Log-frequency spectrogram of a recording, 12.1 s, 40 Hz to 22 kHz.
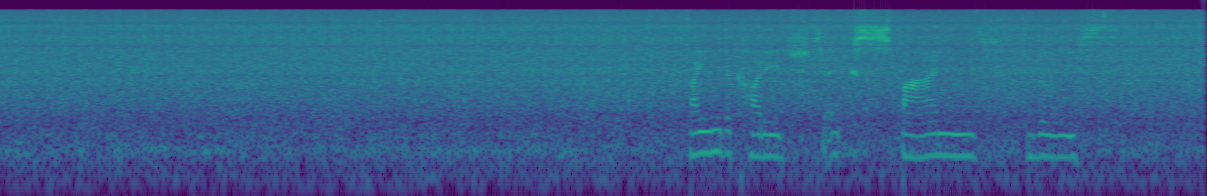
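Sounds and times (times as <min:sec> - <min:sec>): stream rushing over rocks: 0:00.0 - 0:12.0.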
